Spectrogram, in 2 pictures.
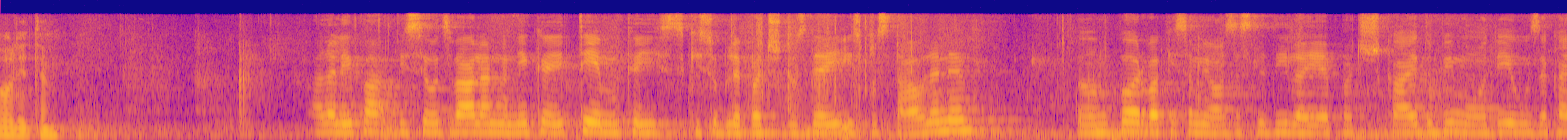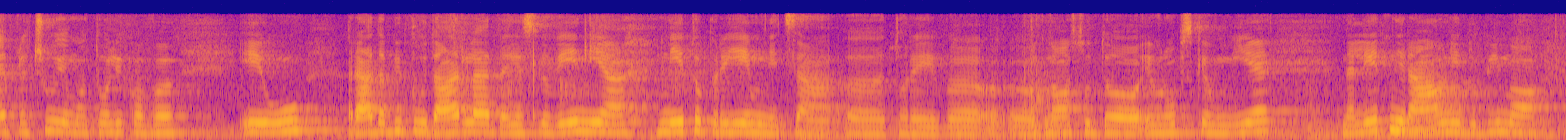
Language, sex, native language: Slovenian, female, Slovenian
